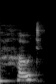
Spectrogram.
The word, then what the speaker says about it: Haute: It's called Haute Ohio, like Haute Couture, and it's spelled Haute, Ohio.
